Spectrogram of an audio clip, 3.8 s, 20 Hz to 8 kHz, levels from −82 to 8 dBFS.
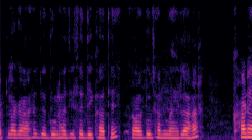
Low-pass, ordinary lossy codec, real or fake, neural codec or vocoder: none; none; fake; codec, 16 kHz, 8 kbps, FreqCodec, smaller model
